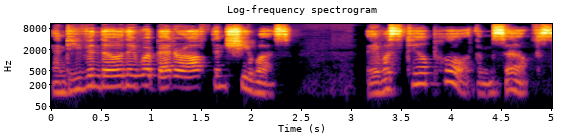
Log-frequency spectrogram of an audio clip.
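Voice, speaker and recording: A man puts on a resonant character voice with lively intonation. He moves at a moderate pace. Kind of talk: oratorical storytelling. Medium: read story. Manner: eloquent, measured.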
